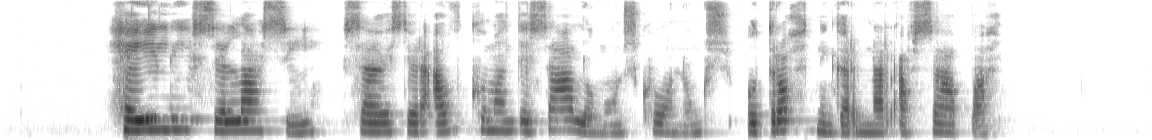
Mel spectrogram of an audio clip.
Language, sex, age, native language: Icelandic, female, 20-29, Icelandic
